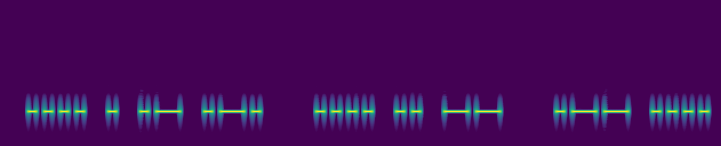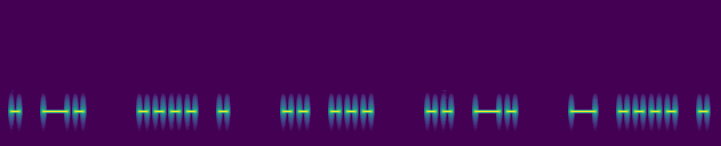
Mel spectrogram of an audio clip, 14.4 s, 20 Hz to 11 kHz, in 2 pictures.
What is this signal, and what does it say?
Morse code, heard as a keyed tone, about 15 wpm, 700 Hz. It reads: HEAR HIM WHEN HE IS IN THE
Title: Sentences from Top 1000 Words - Review Part 2 - 15wpm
